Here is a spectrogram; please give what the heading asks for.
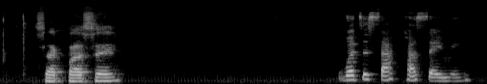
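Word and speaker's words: sak pase: Laroche, I'm gonna say sac passe.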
